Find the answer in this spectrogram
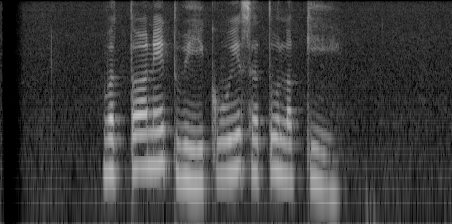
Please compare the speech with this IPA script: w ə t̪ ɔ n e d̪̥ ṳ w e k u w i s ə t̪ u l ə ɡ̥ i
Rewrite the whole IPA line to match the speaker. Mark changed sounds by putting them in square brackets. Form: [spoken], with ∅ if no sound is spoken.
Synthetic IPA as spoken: w ə t̪ ɔ n e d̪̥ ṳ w [i] k u w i s ə t̪ u l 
